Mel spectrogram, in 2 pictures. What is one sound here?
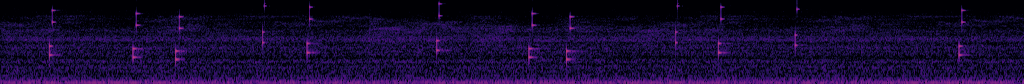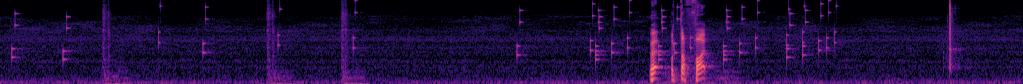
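Short electronic beeps sound with each keypad press.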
